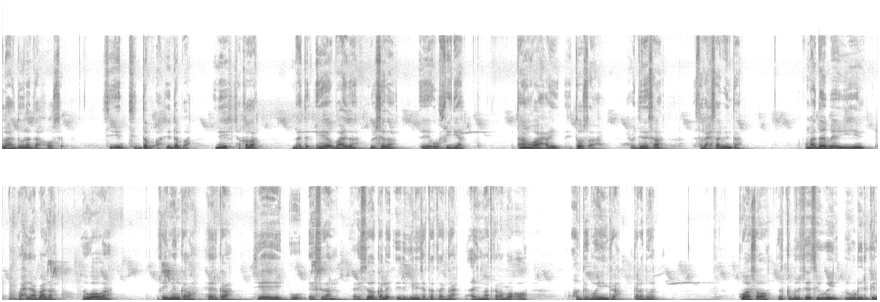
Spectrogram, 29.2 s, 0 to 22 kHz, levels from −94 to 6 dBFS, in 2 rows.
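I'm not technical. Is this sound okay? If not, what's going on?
Yes, no technical faults to report in this speech recording.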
